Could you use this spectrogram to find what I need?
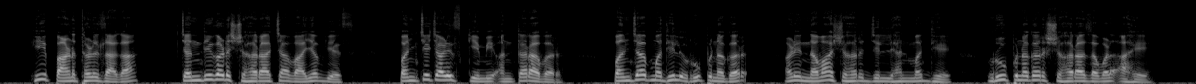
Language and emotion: Marathi, neutral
